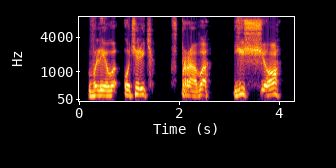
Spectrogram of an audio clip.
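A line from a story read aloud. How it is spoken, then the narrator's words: Rhythmic words through teeth. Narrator (Russian): повторял в такт сквозь зубы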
